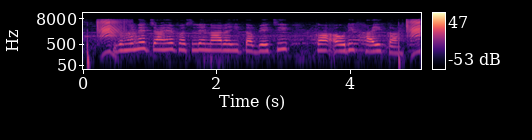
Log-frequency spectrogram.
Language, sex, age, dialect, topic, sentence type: Bhojpuri, female, 18-24, Northern, banking, statement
